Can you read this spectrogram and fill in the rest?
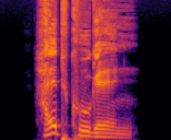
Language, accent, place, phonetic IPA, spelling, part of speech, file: German, Germany, Berlin, [ˈhalpˌkuːɡl̩n], Halbkugeln, noun, De-Halbkugeln.ogg
- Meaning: plural of Halbkugel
